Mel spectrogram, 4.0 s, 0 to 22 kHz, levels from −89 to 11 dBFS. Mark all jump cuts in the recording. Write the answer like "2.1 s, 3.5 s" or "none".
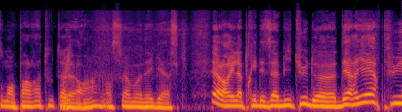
2.1 s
